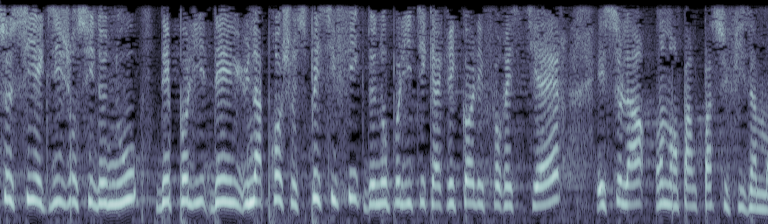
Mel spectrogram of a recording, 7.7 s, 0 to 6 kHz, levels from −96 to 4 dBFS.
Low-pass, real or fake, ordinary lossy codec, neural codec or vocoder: 5.4 kHz; real; none; none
